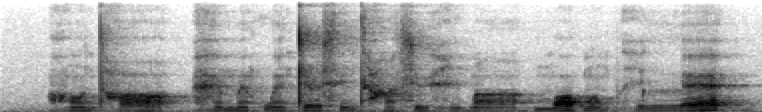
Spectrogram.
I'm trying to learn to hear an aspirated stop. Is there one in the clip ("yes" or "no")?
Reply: no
